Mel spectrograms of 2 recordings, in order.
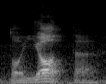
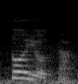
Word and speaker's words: Toyota: Toyota. Toyota。 Honda. Honda。 Suzuki. Suzuki。 Então, nós temos uma clara tendência a acentuar a penúltima sílaba, né, das palavras de origem japonesa.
